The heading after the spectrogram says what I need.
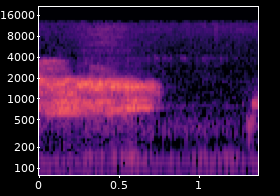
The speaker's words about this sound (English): that's that's my dog. Um, you hear,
